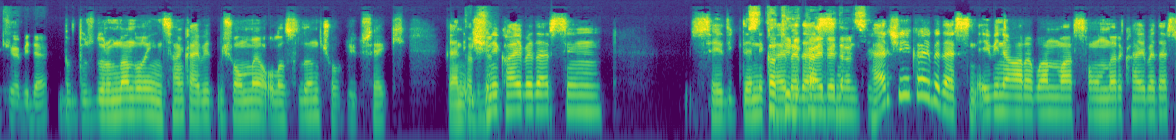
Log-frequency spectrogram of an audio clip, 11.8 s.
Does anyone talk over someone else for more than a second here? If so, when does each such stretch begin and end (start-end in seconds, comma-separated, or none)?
7.5-8.8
